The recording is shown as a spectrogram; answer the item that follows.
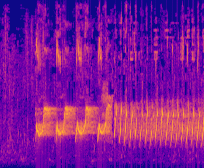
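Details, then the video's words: Small songbirds, recorded in a natural setting, give four quick, bright, high phrases, then break into a fast, even trill of about ten notes a second. "masteran burung kecil agar murai batu gacor"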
